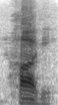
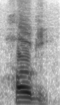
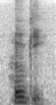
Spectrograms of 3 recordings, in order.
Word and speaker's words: hoagie: And he would say, can you say hoagie, hoggy, no, hoagie, hoogie, close enough.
